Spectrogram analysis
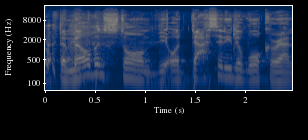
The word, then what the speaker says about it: Melbourne Storm: As I love to hear some people call them the Melbourne Storms. Storms. I'm all for them pronouncing the team name wrong.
